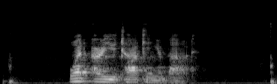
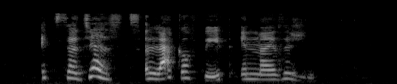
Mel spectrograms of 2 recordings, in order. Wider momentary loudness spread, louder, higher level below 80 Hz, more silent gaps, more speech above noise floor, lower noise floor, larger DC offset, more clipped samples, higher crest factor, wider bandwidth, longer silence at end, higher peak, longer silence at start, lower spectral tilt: about the same, 13 LU vs 13 LU; first, -23 LUFS vs -30 LUFS; first, -52 dBFS vs -78 dBFS; neither; about the same, 42 dB vs 40 dB; second, -64 dBFS vs -71 dBFS; neither; neither; second, 20 dB vs 26 dB; second, 7.2 kHz vs 11.5 kHz; second, 0 s vs 0.85 s; about the same, -6 dBFS vs -6 dBFS; second, 0.1 s vs 0.4 s; first, -8 dB/octave vs -0.5 dB/octave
